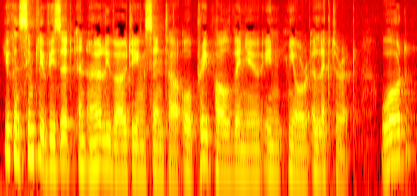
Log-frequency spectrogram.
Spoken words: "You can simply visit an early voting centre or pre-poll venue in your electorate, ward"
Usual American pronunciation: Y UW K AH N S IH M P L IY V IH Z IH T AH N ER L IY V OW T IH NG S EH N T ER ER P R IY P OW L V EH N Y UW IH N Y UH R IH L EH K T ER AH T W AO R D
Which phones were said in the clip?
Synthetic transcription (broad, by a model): Y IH K AH N S IH M P L IY V IH Z IH T AH N ER L IY V OW T IH NG S EH N T ER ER P R IY P OW L V EH N Y UW IH N Y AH R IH L EH K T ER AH T W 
